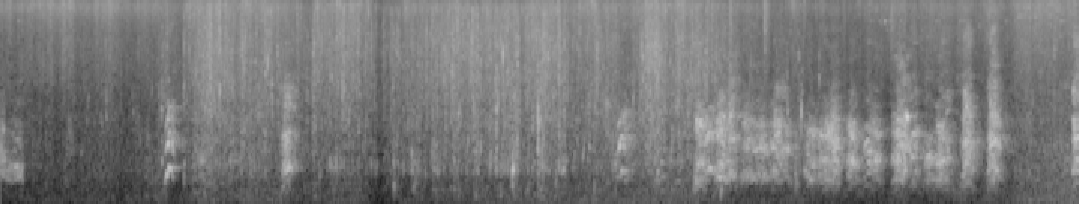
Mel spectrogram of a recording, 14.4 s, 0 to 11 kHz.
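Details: Big dogs at a pool on 6/8/11 start with scattered yips and a whine, then break into a fast, excited volley of overlapping barks. Water noise runs throughout.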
